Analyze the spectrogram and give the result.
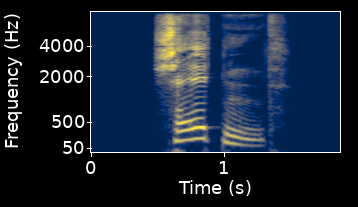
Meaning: present participle of schelten
- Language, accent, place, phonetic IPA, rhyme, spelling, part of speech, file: German, Germany, Berlin, [ˈʃɛltn̩t], -ɛltn̩t, scheltend, verb, De-scheltend.ogg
